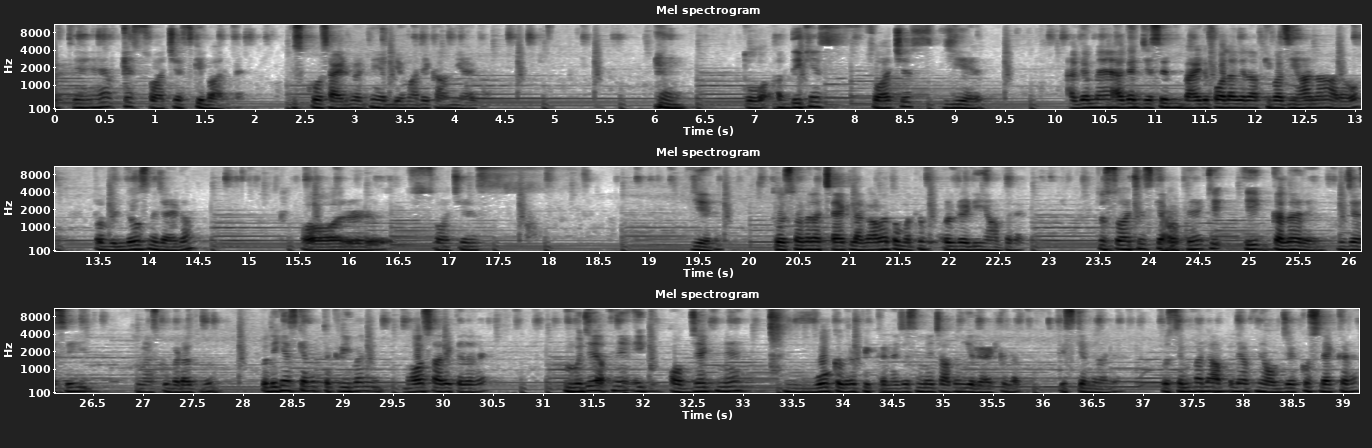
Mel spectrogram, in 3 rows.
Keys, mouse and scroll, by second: 2.8 space, 3.0 click, 5.1 space, 5.3-6.2 click, 5.6 space, 8.6-9.6 drag, 13.8 click, 22.9 click, 26.5-27.8 drag, 31.7-32.4 drag, 36.5 click.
